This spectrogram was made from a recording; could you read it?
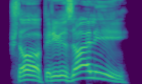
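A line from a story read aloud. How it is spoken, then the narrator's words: Group shouting from below. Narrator (Russian): кричали им снизу запорожцы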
